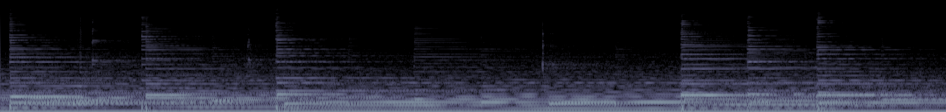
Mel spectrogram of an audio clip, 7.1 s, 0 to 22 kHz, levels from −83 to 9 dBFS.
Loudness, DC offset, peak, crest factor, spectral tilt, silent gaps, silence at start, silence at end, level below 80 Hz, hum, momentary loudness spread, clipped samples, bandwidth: -36 LUFS; 1%; -20 dBFS; 14 dB; -7 dB/octave; none; 0 s; 0 s; -54 dBFS; none; 5 LU; under 0.1%; 13.5 kHz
